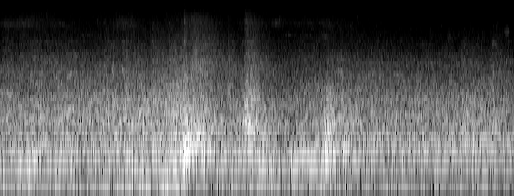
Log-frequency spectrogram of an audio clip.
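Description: Railway station ambience: a steady rushing noise with a faint low hum, with brief louder swells about four, five and six and a half seconds in.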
